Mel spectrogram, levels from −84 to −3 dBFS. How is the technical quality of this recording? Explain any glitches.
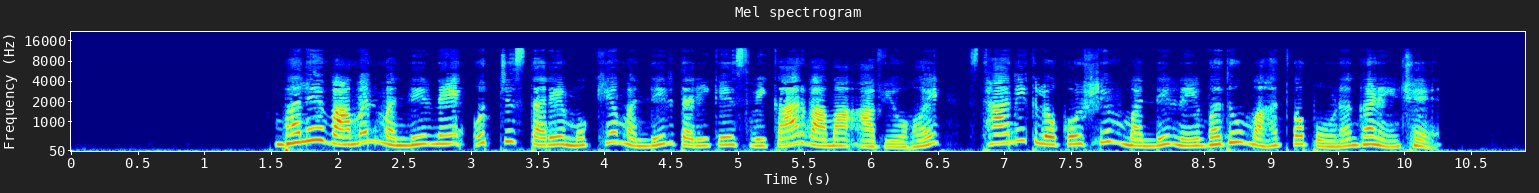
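The speech recording has plainly audible codec damage throughout and one brief pre-echo. Throughout, the treble sounds synthetic, with sibilants gritty and nothing above 12.3 kHz. This is likely HE-AAC compression at a very low bitrate, around 16 kbps, rebuilding the highs from copied lower bands; band-limited MP3 would sound dull rather than metallic. From 6.81 to 6.84 s, pre-echo puts a short 37 ms hiss before an attack, as block-wide quantisation noise leaks ahead. That is unlike a click, which is a single sharp spike.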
